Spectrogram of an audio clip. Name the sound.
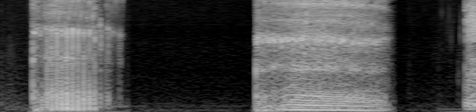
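fart sound effects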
